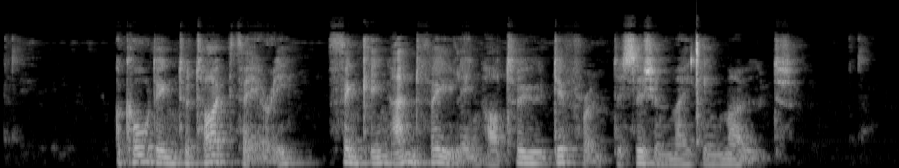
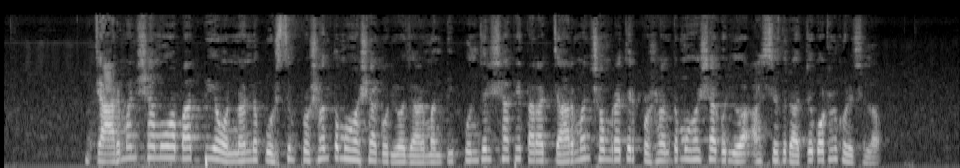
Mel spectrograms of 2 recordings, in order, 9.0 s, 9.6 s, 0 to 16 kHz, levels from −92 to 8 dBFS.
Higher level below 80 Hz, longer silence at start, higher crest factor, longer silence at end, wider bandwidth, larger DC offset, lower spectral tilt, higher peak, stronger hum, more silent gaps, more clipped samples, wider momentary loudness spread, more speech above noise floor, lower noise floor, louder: second, -66 dBFS vs -48 dBFS; second, 0.1 s vs 0.85 s; first, 28 dB vs 18 dB; second, 0.35 s vs 0.8 s; about the same, 11 kHz vs 11.5 kHz; neither; second, -2 dB/octave vs -5.5 dB/octave; about the same, 0 dBFS vs 0 dBFS; neither; neither; neither; first, 15 LU vs 7 LU; first, 46 dB vs 38 dB; first, -72 dBFS vs -56 dBFS; second, -24 LUFS vs -19 LUFS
